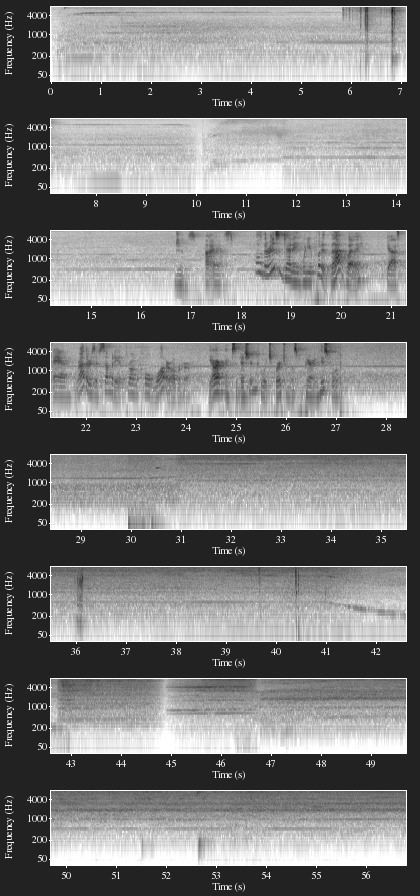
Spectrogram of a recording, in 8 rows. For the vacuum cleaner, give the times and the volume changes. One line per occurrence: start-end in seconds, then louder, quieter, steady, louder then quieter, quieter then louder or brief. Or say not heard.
0.0-56.7 louder.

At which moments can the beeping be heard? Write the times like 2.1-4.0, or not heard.
29.9-30.6.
